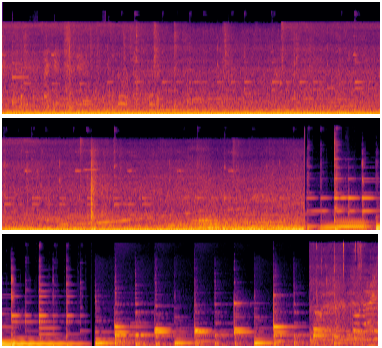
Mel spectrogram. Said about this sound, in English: I'm re- doing a podcast on the bus. Oh, hold on, folks. We're coming round the corner. Woohoo! Remember to fasten your seatbelts.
